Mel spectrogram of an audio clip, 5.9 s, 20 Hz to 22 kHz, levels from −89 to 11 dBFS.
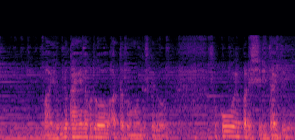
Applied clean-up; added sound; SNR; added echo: none; none; none; reverberation time 0.3 s.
